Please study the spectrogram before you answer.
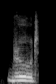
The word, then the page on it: brood: Indian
